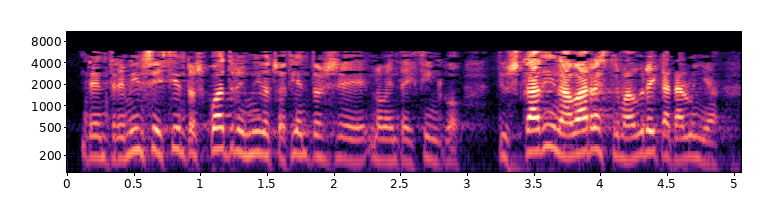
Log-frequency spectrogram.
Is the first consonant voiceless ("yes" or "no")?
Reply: no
